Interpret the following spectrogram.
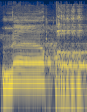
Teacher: huruf qaf yang bersukun ini wajib kita pantulkan karena huruf qaf adalah bacaan qalqalah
